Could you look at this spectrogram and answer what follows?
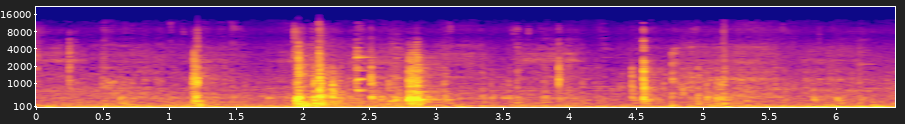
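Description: A handful of short clicks and knocks, about six, scattered over a steady low rumble.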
